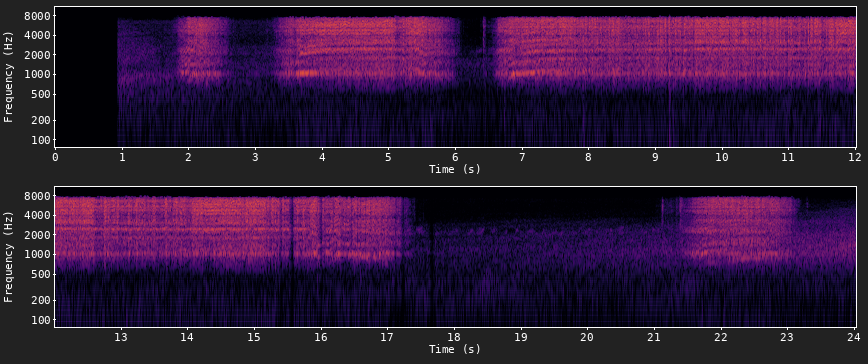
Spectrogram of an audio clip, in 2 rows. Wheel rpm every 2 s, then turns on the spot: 0, 30, 140, 80, 160, 160, 160, 150, 80, 0, 20, 40.
none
